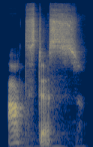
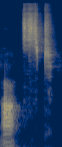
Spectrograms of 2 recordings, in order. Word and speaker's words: Arzt: And the reason for that is if you think about it, that sound at the end, Arzt, it's quite difficult to stick in it. Arzt. Yeah, you need the little E to bridge that sound.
